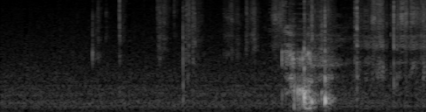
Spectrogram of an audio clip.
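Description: Small scissors snipping the rounded corners off a thick playing card: a few short, crisp snips from about a second in, then a louder burst of handling noise around three seconds in.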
